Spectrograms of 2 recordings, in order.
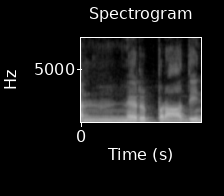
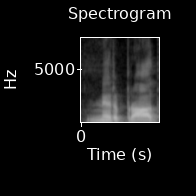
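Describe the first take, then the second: First: "निरपराधी" with an added ee; wrong form demonstrated. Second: "निरपराध" ending on dh; correct form demonstrated. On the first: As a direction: end "निरपराधी" on dhee. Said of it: "निरपराधी नहीं होता है". ("निरपराधी" के अंत में ई) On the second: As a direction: stop "निरपराध" at the consonant. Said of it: "निरपराध होता". ("निरपराध" अंत में ध) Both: Shown as a demonstration.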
